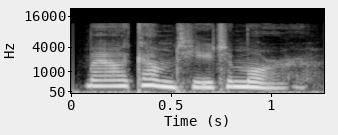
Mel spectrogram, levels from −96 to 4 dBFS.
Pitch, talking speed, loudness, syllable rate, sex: 225 Hz, 330 wpm, -14 LUFS, 7.5 syllables/s, female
